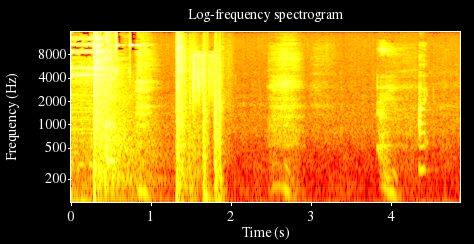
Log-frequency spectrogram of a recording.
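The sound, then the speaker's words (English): A few sharp, loud gunshot-like bangs go off during a violent struggle, followed by strained gasping breaths that fade in and out. “I was able to reach the gun. I never... Oh, God. I shot...”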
